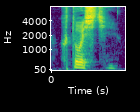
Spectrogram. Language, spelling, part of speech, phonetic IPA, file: Belarusian, хтосьці, pronoun, [ˈxtosʲt͡sʲi], Be-хтосьці.ogg
- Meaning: somebody, someone (or other)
